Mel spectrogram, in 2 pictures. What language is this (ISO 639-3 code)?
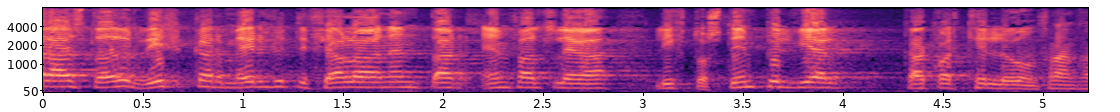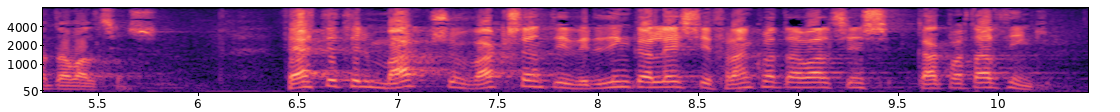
isl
